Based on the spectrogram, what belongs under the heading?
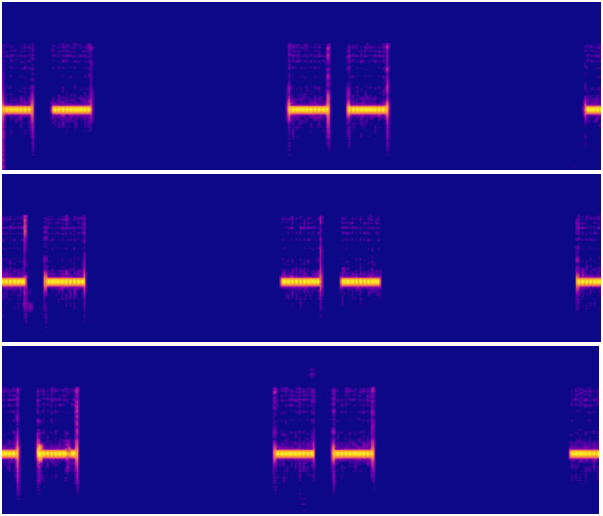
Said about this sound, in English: I'm going to go straight into him. Someone has to answer this phone call.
